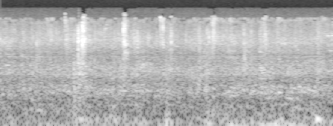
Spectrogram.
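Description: Quiet room tone of a large assembly chamber: a low, uneven murmur of a seated audience, with a few scattered light clicks and taps.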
